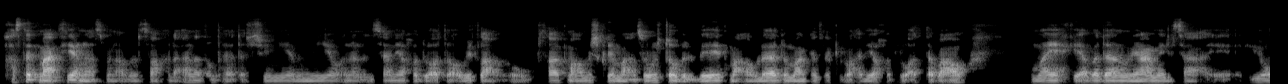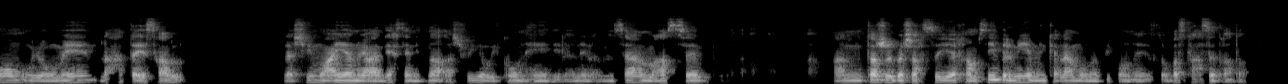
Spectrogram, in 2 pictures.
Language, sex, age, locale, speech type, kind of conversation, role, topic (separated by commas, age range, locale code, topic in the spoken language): Arabic, male, 35-39, ar-SY, conversation, unstructured, none, إيه الطرق اللي بتستخدمها عشان تهدي الأمور وقت الخِناق؟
